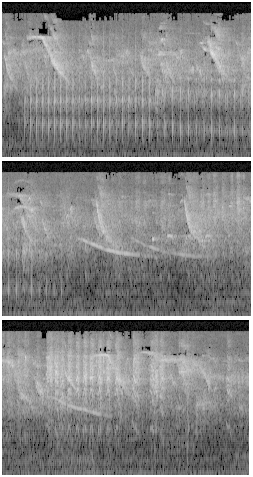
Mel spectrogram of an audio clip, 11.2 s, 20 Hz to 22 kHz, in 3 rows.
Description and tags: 20060426.house.storks.02
sound of storks nesting near a house in the marshes. Sennheiser ME62 into iRiver H120. Doñana National Park /sonido de cigüeñas cerca de una casa en las marismas
insects, storks, field-recording, birds, pond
